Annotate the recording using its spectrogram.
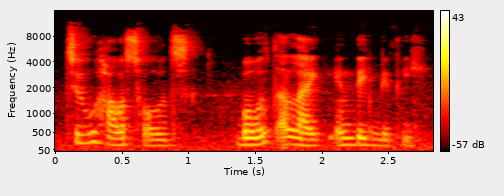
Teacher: a line of verse with five metrical feet each consisting of one short or unstressed syllable followed by one long or stress syllable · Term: iambic parameter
